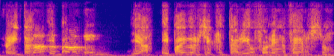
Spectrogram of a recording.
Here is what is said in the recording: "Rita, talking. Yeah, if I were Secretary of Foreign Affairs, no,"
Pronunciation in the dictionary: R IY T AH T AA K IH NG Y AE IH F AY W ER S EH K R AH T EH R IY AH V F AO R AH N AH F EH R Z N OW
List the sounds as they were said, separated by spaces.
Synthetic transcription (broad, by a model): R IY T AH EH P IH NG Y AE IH P AY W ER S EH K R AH T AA R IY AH F AO R AH N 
